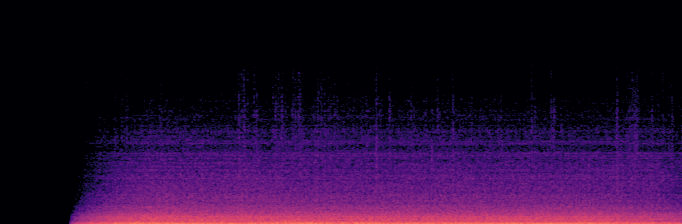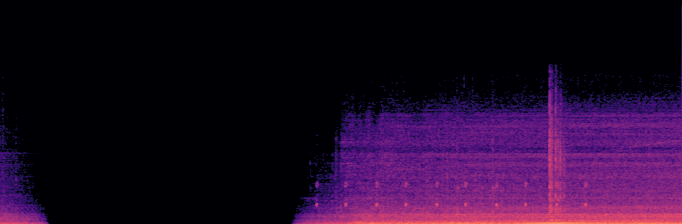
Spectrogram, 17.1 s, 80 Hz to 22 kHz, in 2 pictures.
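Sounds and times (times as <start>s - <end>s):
truck engine and road noise: 0.9s - 9.1s, 12.2s - 17.0s.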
